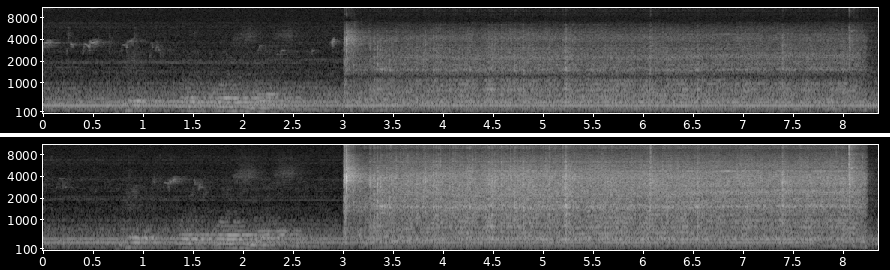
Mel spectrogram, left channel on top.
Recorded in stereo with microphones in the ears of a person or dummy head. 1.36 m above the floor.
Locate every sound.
0.7 s a man speaking: 10° right (ahead or behind), 9.5 m
3.0 s a blender: 40° right (ahead or behind), 0.7 m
